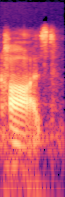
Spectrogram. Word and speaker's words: caused: It's with a T or D sound at the end. With a D sound. Caused. Caused. Yeah, it's tough. You could caused. It's almost a T sound. It's definitely, I'd say, a D sound.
